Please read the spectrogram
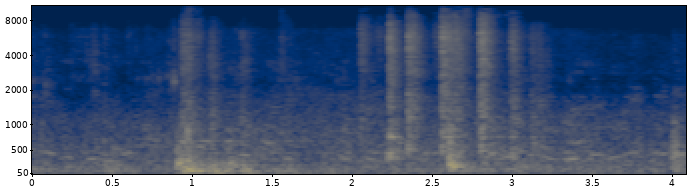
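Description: Idling city bus at a stop while a passenger boards: a heavy thump about a second in, then a quick run of clicks and knocks, over a low steady rumble and faint voices.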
